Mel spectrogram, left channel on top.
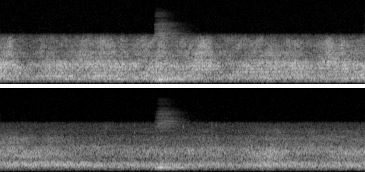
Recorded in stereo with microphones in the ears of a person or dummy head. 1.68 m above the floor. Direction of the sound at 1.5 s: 55° left (ahead or behind).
